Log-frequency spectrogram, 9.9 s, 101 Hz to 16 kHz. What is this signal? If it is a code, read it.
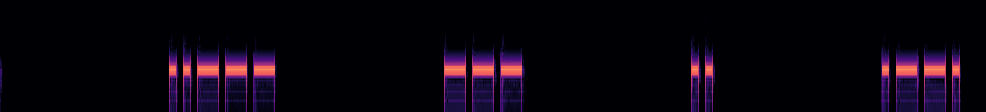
Morse code, heard as a keyed tone, about 17 wpm, spaced as for 5 wpm, 700 Hz. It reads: 2OIP
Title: USA Call Signs - 5 Characters - 8x Character Spacing - 17wpm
